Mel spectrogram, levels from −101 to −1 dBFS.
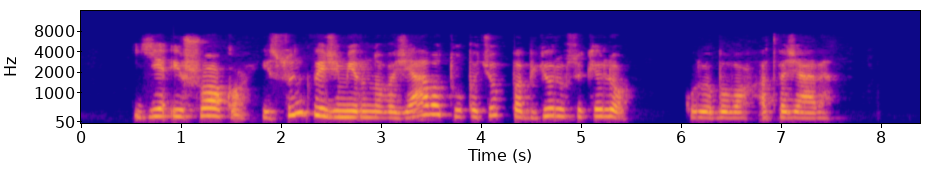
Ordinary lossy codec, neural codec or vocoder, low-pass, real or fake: AAC, 48 kbps; none; 7.2 kHz; real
